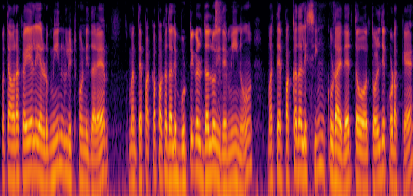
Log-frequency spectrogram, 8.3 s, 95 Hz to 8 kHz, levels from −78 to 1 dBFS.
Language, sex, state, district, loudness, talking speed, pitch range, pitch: Kannada, male, Karnataka, Mysore, -17 LUFS, 125 wpm, 140-160 Hz, 150 Hz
